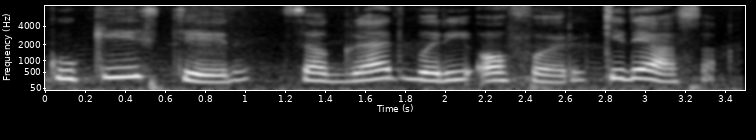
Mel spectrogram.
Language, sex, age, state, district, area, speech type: Goan Konkani, female, 18-30, Goa, Ponda, rural, read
